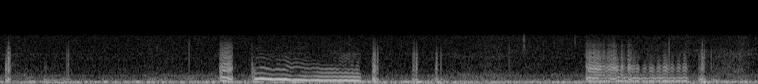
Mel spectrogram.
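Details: Snoring from Luxe, a French Bulldog puppy eight weeks old: two drawn-out wheezy breaths with a falling pitch that flattens into a humming tone, plus faint snuffles in between, over steady low background rumble.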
